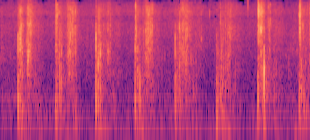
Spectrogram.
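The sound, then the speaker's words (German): Foley footsteps in high-heeled shoes: a steady series of about eight crisp clicks striking a hard floor at an even walking pace, with no voices. “Dafür zieht sich Martin Langenbach sogar Stöckelschuhe an”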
